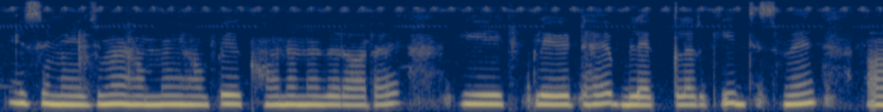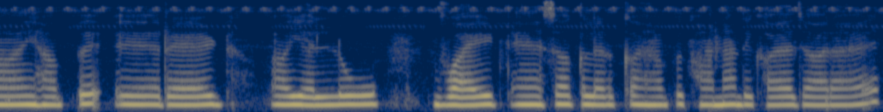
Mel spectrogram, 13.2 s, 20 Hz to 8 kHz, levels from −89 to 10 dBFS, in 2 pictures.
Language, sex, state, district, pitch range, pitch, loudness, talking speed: Hindi, female, Maharashtra, Aurangabad, 220-240 Hz, 230 Hz, -23 LUFS, 155 wpm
